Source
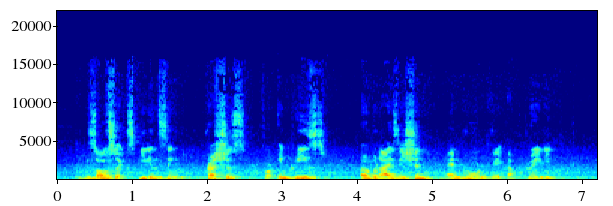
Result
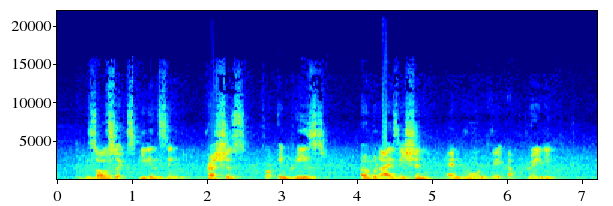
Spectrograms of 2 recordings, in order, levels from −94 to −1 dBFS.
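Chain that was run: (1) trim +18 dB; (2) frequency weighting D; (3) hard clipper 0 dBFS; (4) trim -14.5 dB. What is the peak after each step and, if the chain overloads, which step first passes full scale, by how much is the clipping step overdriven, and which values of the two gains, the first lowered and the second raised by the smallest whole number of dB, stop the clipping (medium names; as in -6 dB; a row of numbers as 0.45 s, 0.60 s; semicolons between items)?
+1.0 dBFS, +3.0 dBFS, 0.0 dBFS, -14.5 dBFS; step 1, 3.0 dB; step 1 +15 dB, step 4 -11.5 dB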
